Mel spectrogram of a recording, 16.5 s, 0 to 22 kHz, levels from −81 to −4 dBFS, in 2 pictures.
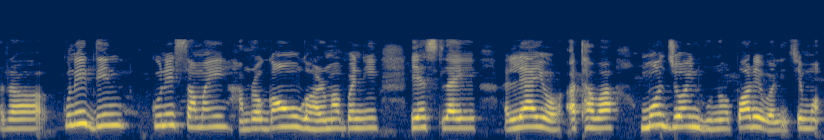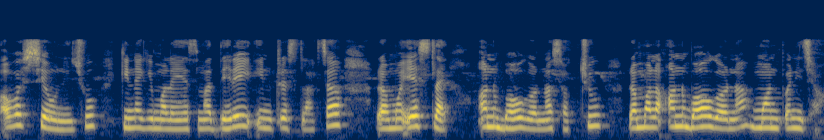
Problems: none marked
